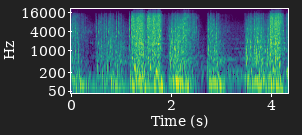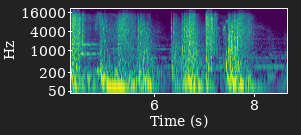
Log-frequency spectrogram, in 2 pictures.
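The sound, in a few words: gunfire in a video game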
